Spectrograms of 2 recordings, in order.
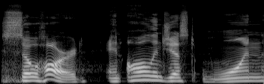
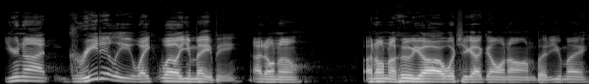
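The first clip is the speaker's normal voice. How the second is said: ordinary talk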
